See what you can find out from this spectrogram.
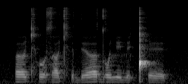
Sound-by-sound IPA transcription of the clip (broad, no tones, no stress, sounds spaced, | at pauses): ɜ cʰ ʊː z ɐː cʰ ɪ d ɾʲ ɜː d o lʲ e lʲ ɛ ǃʰ e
